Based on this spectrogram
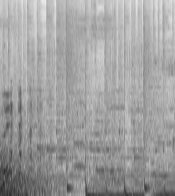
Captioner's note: laughs; upbeat music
